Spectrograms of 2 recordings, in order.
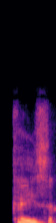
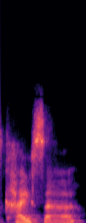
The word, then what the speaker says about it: Kaiser: how wonderful yes oh caissa hi did i i probably said your name wrong uh that's okay it was close it's kaiser kaiser hi um and it's also it's actually a scandinavian name um just like me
